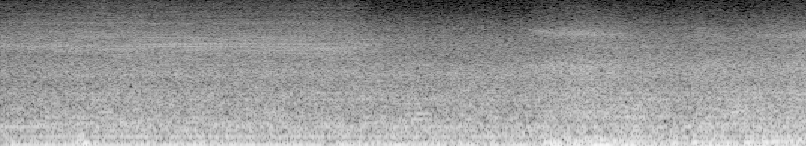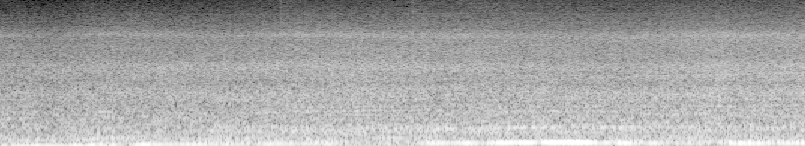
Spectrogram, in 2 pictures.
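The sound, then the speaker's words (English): A truck engine drones steadily during a test as the truck rolls up into the hardest peak of the test, its low hum rising and strengthening toward the end as the load increases, with a broad rumbling noise and no voices. “And the truck is rolling up right now.”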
